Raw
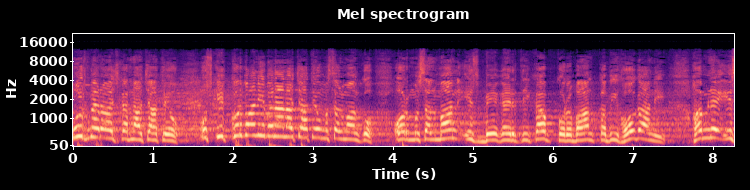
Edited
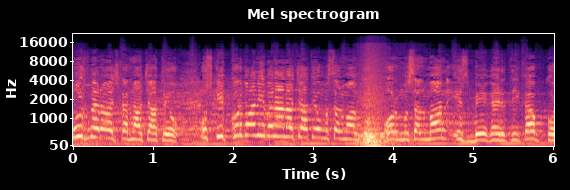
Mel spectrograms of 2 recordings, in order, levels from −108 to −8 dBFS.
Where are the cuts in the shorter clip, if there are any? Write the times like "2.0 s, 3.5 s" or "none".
3.8 s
